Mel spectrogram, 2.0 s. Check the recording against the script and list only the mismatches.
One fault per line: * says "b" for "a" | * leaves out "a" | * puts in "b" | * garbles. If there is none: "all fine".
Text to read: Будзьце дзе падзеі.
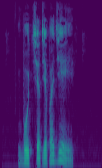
all fine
